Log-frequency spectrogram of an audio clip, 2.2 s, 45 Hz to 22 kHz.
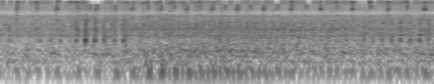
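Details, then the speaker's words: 2006 Ford Focus, hard starting, new plug cables and coil pack: shaky stumbling idle that smooths when the coil pack connector is pushed in and returns when released; misfire from broken wire at connector. "At makikita nyo dyan, nagsishaking yan, pero pag itulak ko siya dito, itulak ko yung connector, like, kita nyo, tumitining yung tunog, walang shaking. Ngayon pag bibitawan ko yan, shaking"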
